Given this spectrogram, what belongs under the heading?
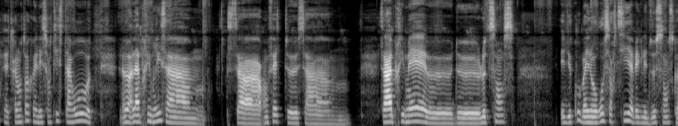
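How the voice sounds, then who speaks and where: A woman's voice: low voice, takes it slowly. A woman chatting casually to the camera as she shows off her tarot decks, rambling and full of hesitations and restarts. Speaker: vlogger showing tarot decks. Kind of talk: casual chat.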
